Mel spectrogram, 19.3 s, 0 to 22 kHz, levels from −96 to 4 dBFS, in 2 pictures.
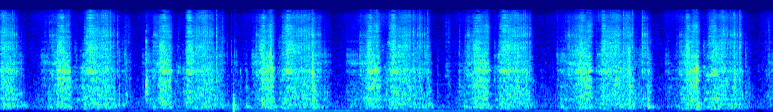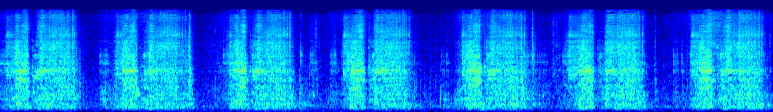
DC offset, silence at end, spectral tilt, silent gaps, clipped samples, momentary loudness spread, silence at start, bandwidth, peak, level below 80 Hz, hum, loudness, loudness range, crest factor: under 0.1%; 0 s; -1 dB/octave; none; under 0.1%; 14 LU; 0 s; 15.5 kHz; -24 dBFS; -78 dBFS; none; -43 LUFS; 1 LU; 22 dB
